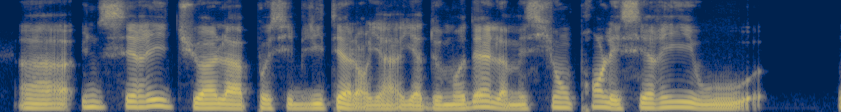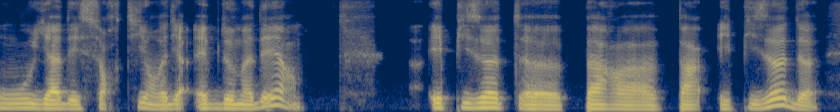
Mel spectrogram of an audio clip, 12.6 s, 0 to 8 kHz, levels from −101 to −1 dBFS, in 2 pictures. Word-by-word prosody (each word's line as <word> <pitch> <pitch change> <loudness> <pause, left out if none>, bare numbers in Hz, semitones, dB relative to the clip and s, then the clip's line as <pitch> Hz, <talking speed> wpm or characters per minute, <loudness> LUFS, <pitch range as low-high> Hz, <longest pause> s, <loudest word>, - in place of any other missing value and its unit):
Heu, 120 -1 0
une 150 0 0
série, 150 +3 +1
tu 125 - 0
as 120 0 +5
la 110 -2 +4
possibilité 115 0 -1
alors, 95 - +3
il - - -2
y - - 0
a 105 +3 -1
il - - -1
y - - +2
a 95 - +2
2 105 +2 -3
modèles, 120 +5 +2
mais, 105 +1 0
si 105 +5 -8
on 130 -1 0
prend 145 +5 -4
les 115 -5 +2
séries 135 +4 +1
où 105 -1 -1 0.7
où 120 -1 0
il 110 - -3
y 115 - +5
a 110 - +6
des 110 -1 0
sorties, 130 +5 -6
on 110 - -1
va 105 - +2
dire, 110 +2 -1
hebdomadaires, 110 -2 +1 1.0
épisode, 125 0 +2
heu, 100 -1 +2
par, 110 -1 +2
heu, 95 -1 0
par, 100 -1 0
épisode, 120 - -1
115 Hz, 185 wpm, -25 LUFS, 105-130 Hz, 1.0 s, a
